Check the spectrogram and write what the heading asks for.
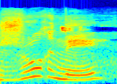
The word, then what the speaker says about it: journée: Le son « et » à la fin du mot « journée » est similaire au son « a » en anglais, mais en plus court. Bonne journée.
